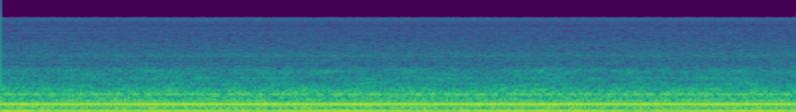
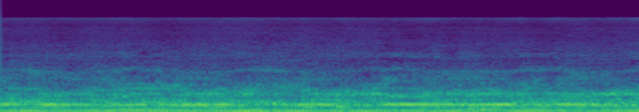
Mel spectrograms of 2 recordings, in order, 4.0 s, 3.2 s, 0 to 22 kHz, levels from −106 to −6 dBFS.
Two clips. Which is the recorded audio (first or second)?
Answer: first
